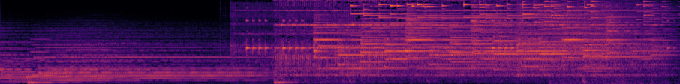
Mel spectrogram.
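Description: Many alarm clocks burst into ringing together after a few seconds of low, sustained tones, making a loud, bright, continuous jangle of bells with no voices.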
